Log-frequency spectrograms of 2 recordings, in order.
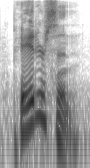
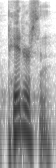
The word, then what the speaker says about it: Paterson: Paterson.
